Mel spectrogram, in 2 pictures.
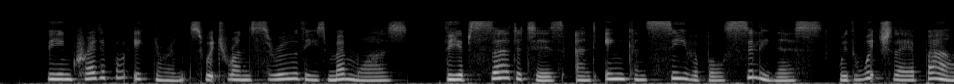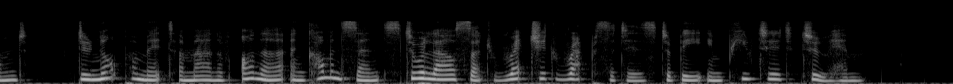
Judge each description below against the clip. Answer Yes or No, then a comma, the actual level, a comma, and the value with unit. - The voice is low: No, high, 215 Hz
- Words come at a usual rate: No, slow, 115 wpm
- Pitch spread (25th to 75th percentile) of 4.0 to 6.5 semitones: Yes, average, 4.7 semitones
